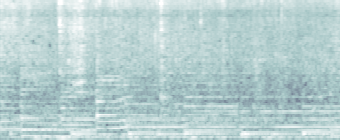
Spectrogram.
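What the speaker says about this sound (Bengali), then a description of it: "এটা লোতে দিয়ে একটু নাড়াচাড়া করে একটু কষিয়ে নেব" Kachki fish sautéing in a pan on low heat, a steady close sizzle and crackle of frying with faint stirring, continuous throughout with no talk.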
